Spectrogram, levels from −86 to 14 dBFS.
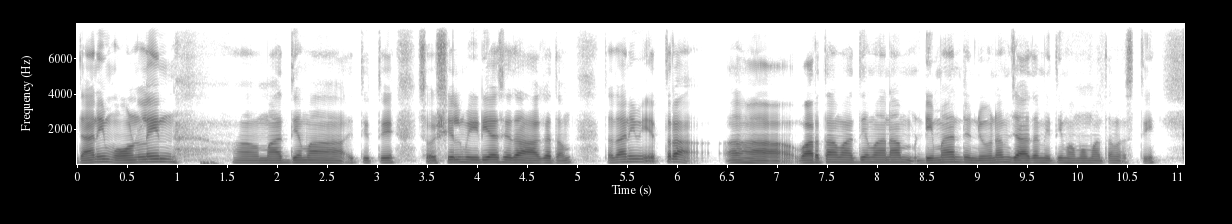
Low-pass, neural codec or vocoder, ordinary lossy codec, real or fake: none; none; none; real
